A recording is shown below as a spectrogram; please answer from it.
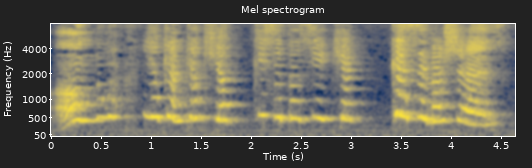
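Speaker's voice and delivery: very high, loud and sobbing like a crying cub; little bear's tiny voice. Acted. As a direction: whimper it out like a heartbroken baby bear. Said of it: "de sa toute petite voix dit".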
